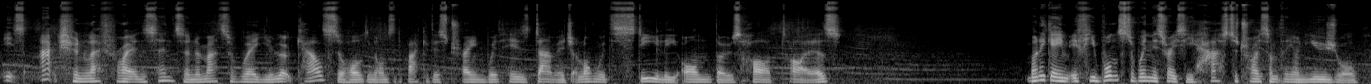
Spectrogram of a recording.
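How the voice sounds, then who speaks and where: A man calls a live sim racing broadcast as lead commentator, firing off excitable play-by-play. His pitch sits in a middle range. Faint background noise hangs under his voice. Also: normal speed.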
